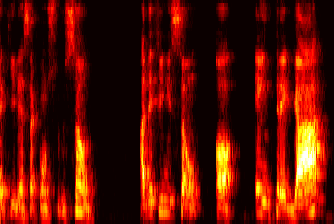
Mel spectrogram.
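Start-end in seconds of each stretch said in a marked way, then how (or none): none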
